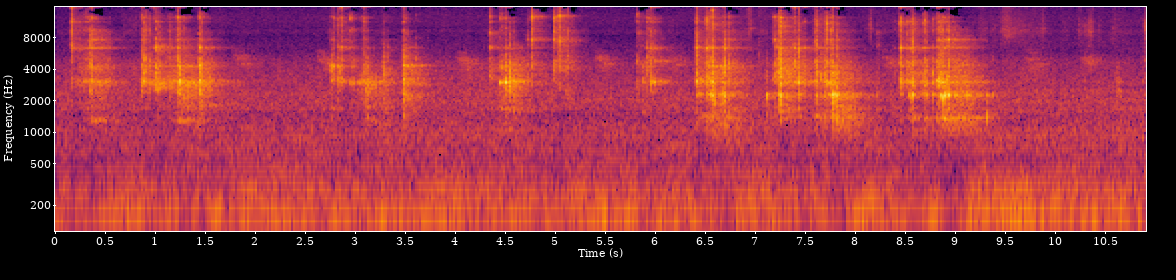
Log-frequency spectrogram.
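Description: Short clusters of ringing metal clinks and rattles from hand work on an old shower valve's brass stems, with a wrench fitted onto a stem nut near the end.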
